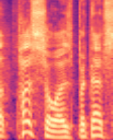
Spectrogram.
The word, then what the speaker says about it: psoas: Psoas. Psoas. It's a psoas. There's a P at the beginning, which really throws a lot of people. Psoas. I used to call it psoas, but that's not right either.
